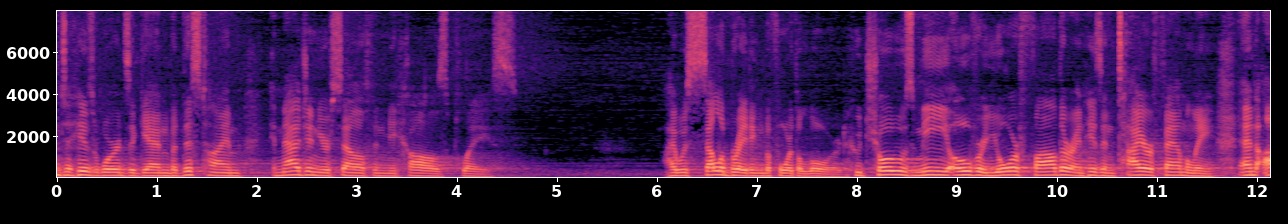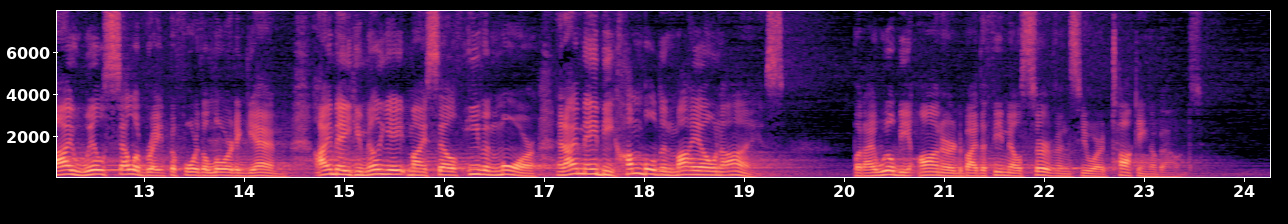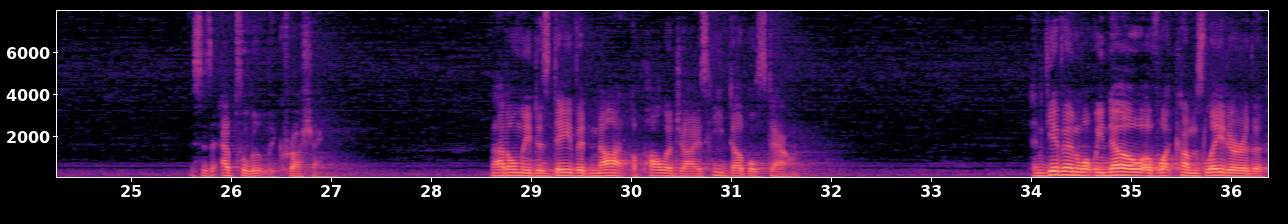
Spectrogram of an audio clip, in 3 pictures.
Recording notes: At Trinity Presbyterian Church in Bixby, Okla.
